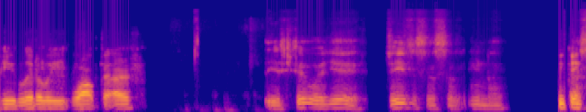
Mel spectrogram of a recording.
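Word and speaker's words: ישוע: So the pronouncing of Joshua and Jesus is the same thing. We would both be pronounced as Yeshua, right?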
